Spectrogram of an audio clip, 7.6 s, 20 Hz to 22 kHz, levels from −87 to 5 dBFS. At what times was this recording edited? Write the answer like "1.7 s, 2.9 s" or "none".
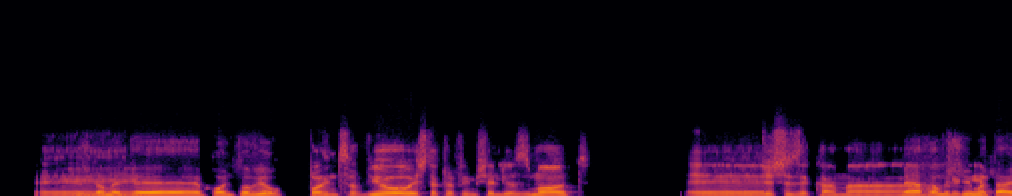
2.2 s, 5.7 s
